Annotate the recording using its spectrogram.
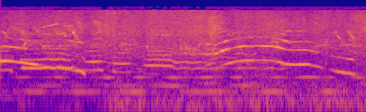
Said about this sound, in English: Now, amazingly, that sound you hear there is actually the sound of a baby rhino. And they've got the biggest orphan rhino sanctuary in Mpumalanga.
